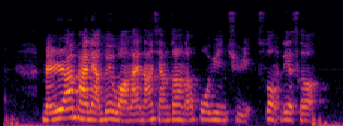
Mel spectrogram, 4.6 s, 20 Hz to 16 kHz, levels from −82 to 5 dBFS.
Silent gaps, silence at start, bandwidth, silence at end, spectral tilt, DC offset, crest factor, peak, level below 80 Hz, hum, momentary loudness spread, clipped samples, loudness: none; 0.05 s; 11.5 kHz; 0 s; -5 dB/octave; under 0.1%; 18 dB; -4 dBFS; -52 dBFS; none; 18 LU; under 0.1%; -20 LUFS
